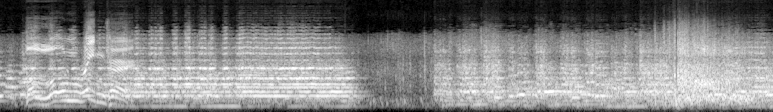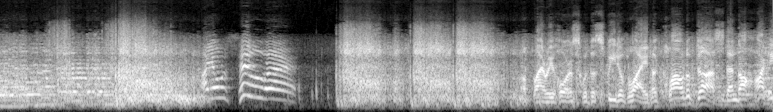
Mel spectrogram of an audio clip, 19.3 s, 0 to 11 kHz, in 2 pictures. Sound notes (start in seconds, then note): 5.4 upbeat orchestral music; 8.1 gunshot blasts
